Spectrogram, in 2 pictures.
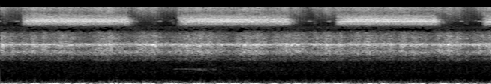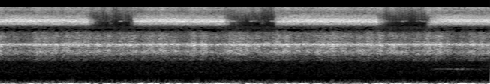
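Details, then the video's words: Crickets and katydids in a summer night chorus: a steady high shrill trill runs beneath loud, very high buzzy bursts that each last over a second and repeat about every two seconds, seven in all, with no other sounds. "Crickets and Katydids in Summer | Ambient Night Chorus"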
